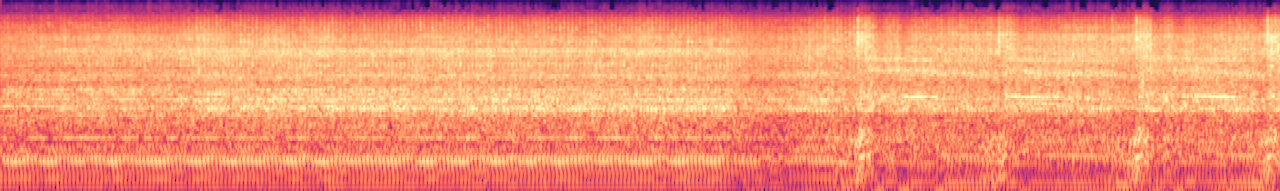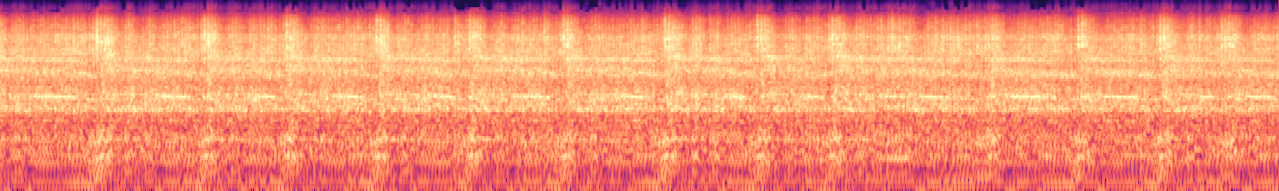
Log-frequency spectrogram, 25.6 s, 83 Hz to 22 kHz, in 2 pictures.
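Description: A WEN 4800W inverter generator engine runs continuously, loud and close, steady at first, then shifting after a few seconds to a rougher, pulsing drone that keeps going as it burns off the last fuel in the carburetor.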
